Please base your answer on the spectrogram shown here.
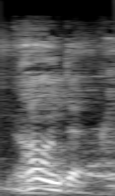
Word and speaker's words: grand: Et par exemple, grand, grande. Voilà. Quand je dis grande, petite, on entend le D. Et quand je dis grand, on n'entend pas le D.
